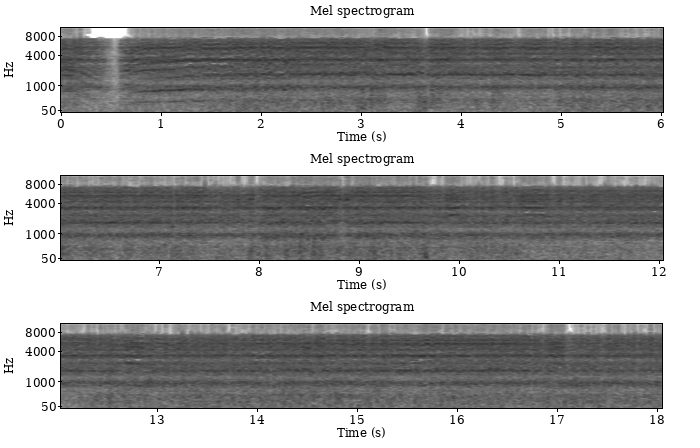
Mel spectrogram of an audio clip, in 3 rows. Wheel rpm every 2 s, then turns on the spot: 160, 230, 230, 230, 230, 230, 230, 230, 230.
none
